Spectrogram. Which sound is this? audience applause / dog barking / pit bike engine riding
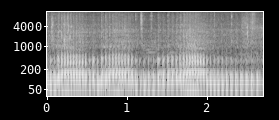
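pit bike engine riding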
